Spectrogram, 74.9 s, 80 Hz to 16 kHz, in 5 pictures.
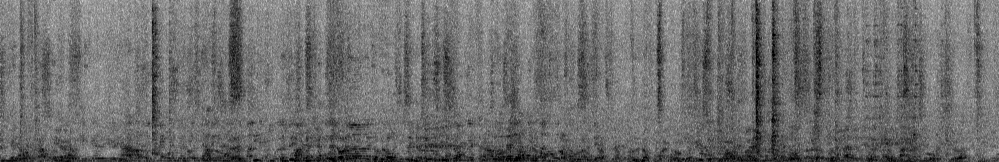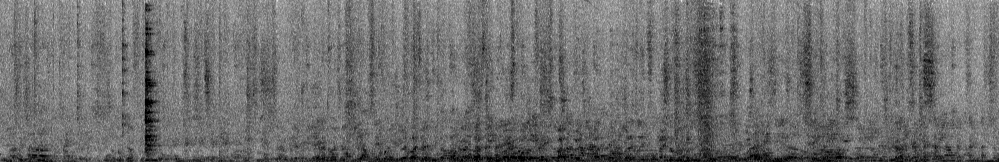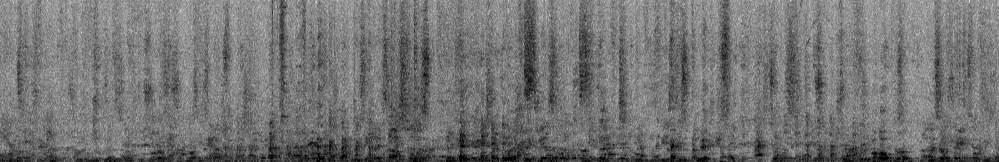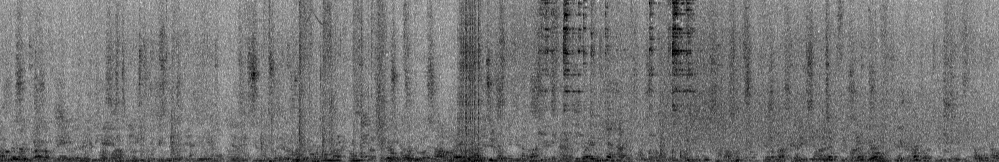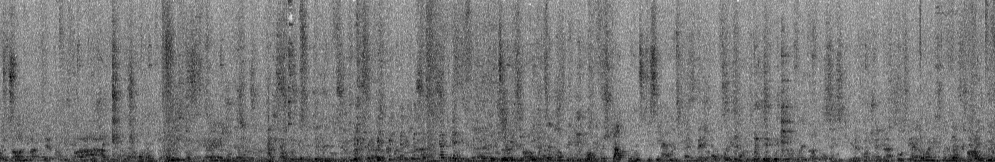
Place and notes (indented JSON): {
  "title": "Linz, Österreich - leopoldistüberl",
  "date": "2015-02-02 13:06:00",
  "description": "leopoldistüberl, adlergasse 6, 4020 linz",
  "latitude": "48.31",
  "longitude": "14.29",
  "altitude": "268",
  "timezone": "Europe/Vienna"
}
